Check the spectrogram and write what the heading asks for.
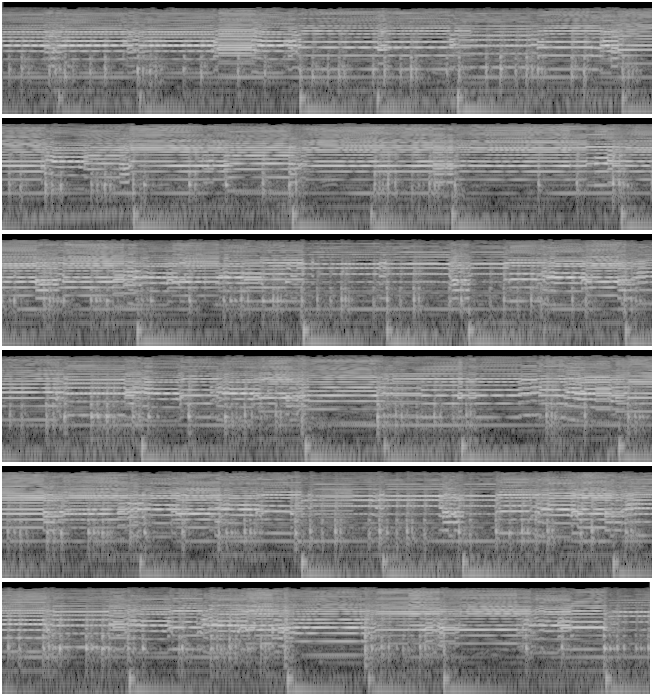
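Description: A small pipe band playing: two Highland bagpipes sound a tune over their steady drone, with a bass drum beating about twice a second and a snare drum.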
